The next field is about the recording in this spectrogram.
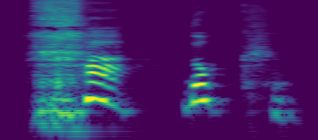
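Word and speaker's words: חנוך: 하녹. 이걸 우린 에녹이라고 했잖아요. 에녹. 이것도 역시 일본 말 가지고 언해한 거예요. 우리 소리가 아니에요. 우린 하노크. 부드럽게 해서 하노크.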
